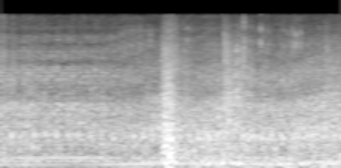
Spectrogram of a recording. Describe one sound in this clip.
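A loud knock sounds as a buggy lands hard.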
